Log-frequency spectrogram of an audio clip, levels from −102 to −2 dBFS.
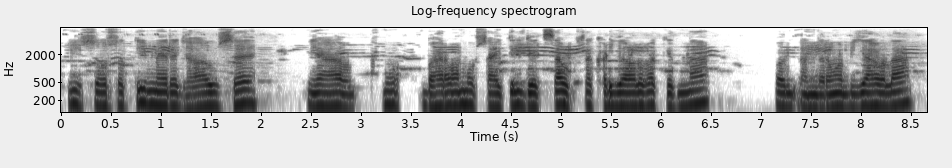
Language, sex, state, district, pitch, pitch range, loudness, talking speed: Bhojpuri, male, Uttar Pradesh, Gorakhpur, 150 Hz, 140-155 Hz, -18 LUFS, 120 wpm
